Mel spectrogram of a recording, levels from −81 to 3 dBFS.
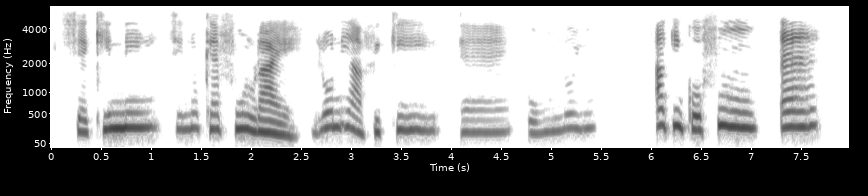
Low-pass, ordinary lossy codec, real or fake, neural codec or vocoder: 5.4 kHz; none; fake; vocoder, 22.05 kHz, 80 mel bands, Vocos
